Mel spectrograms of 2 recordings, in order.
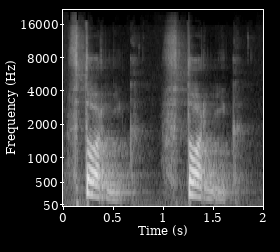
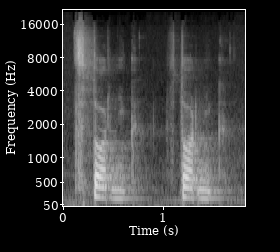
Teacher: como la T es sorda, la V no se puede pronunciar sonora, tiene que hacerse sorda. Su pareja es la F, entonces вторник, вторник.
